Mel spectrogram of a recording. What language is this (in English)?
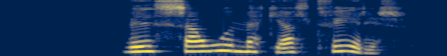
Icelandic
